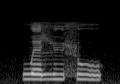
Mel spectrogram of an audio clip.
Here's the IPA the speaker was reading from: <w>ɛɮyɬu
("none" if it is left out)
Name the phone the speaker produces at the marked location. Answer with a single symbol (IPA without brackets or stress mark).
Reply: w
